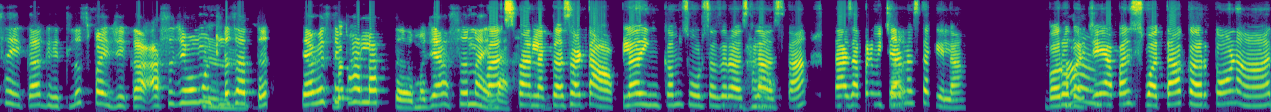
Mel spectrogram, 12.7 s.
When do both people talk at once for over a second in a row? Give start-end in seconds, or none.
none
